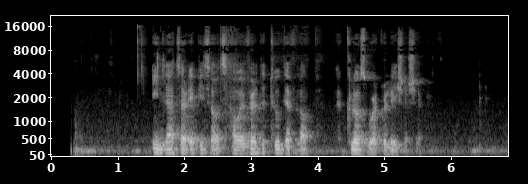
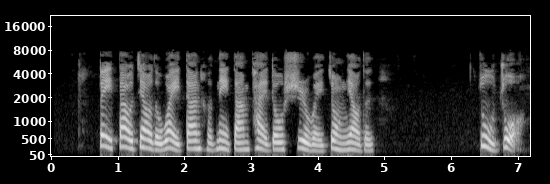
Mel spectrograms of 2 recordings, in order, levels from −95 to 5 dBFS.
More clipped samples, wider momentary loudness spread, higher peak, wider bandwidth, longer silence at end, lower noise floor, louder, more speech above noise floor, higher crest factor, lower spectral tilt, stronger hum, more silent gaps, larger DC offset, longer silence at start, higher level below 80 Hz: neither; first, 23 LU vs 5 LU; second, -6 dBFS vs -2 dBFS; first, 16.5 kHz vs 7.8 kHz; about the same, 0.2 s vs 0.15 s; second, -55 dBFS vs -74 dBFS; second, -25 LUFS vs -15 LUFS; second, 30 dB vs 60 dB; first, 22 dB vs 14 dB; about the same, -5.5 dB/octave vs -5 dB/octave; neither; neither; neither; second, 0.35 s vs 0.75 s; about the same, -56 dBFS vs -60 dBFS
